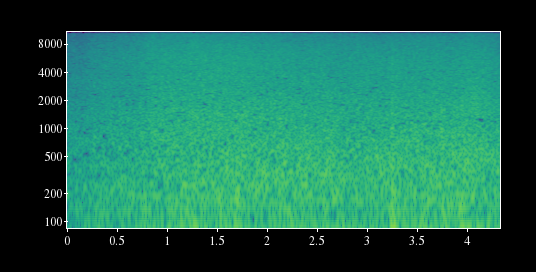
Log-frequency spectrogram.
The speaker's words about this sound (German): Also wenn wir uns jetzt die Autobahn nochmal anhören und dann nach einem Cut Meeresrauschen kommt, dann kann man vielleicht ganz schön den Unterschied raushören. Es folgt das Tonbeispiel Meeresrauschen, Brandung.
